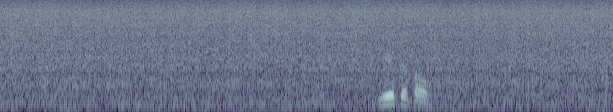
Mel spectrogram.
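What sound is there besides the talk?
Benlister Falls waterfall crashing onto rocks after overnight rain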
